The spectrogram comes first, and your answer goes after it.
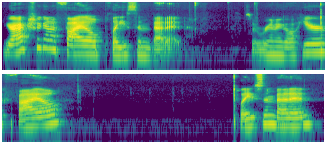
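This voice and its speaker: A woman giving a casual step-by-step software tutorial, thinking aloud as she demonstrates each action. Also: on the high side, normal speed, vocal fry, a little hiss or hum. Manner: informal, instructional, thinking aloud while demonstrating. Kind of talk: casual step-by-step screen-recorded lesson.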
